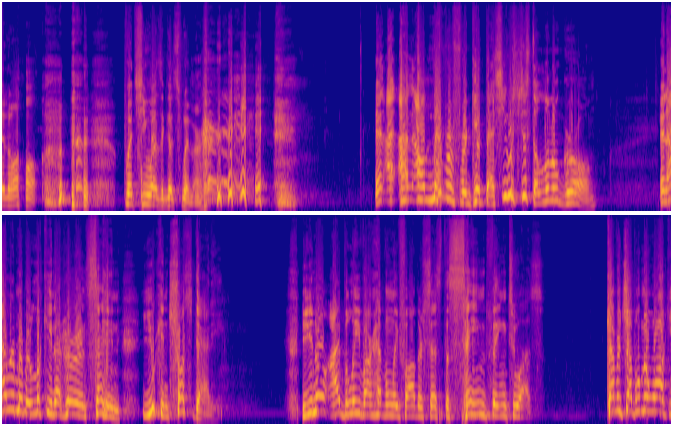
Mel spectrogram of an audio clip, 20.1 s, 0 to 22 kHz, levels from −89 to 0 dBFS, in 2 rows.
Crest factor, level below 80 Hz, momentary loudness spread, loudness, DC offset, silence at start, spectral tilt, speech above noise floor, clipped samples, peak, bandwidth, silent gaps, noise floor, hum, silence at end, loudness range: 22 dB; -78 dBFS; 9 LU; -22 LUFS; under 0.1%; 0 s; -5 dB/octave; 51 dB; under 0.1%; -2 dBFS; over 20 kHz; none; -73 dBFS; none; 0 s; 3 LU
